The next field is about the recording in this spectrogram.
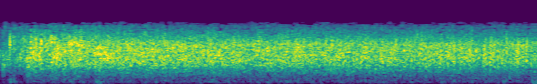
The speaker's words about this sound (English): And that applause will assure you both how much we enjoyed tonight's performance.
